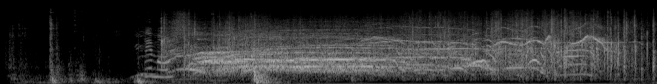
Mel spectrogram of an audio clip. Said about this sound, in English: So the episode opens with Kelly coming in the door.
